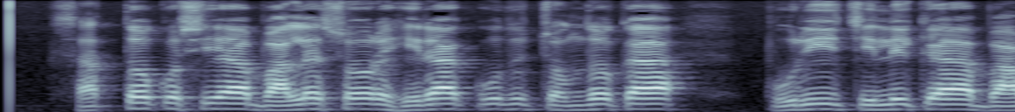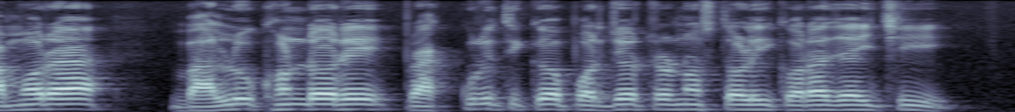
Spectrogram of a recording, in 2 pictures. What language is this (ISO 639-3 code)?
ori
